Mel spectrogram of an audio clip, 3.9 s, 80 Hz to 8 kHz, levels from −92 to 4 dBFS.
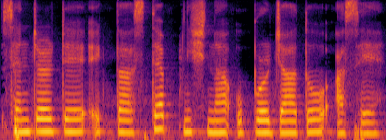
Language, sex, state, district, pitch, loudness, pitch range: Nagamese, female, Nagaland, Dimapur, 205 Hz, -15 LUFS, 195-210 Hz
